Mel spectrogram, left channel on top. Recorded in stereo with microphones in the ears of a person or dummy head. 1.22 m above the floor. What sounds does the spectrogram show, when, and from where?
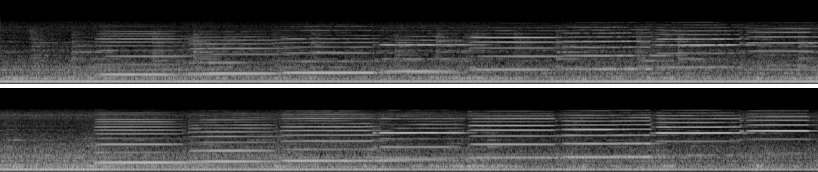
0.9 s a violin: 45° right (ahead or behind), 1.9 m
